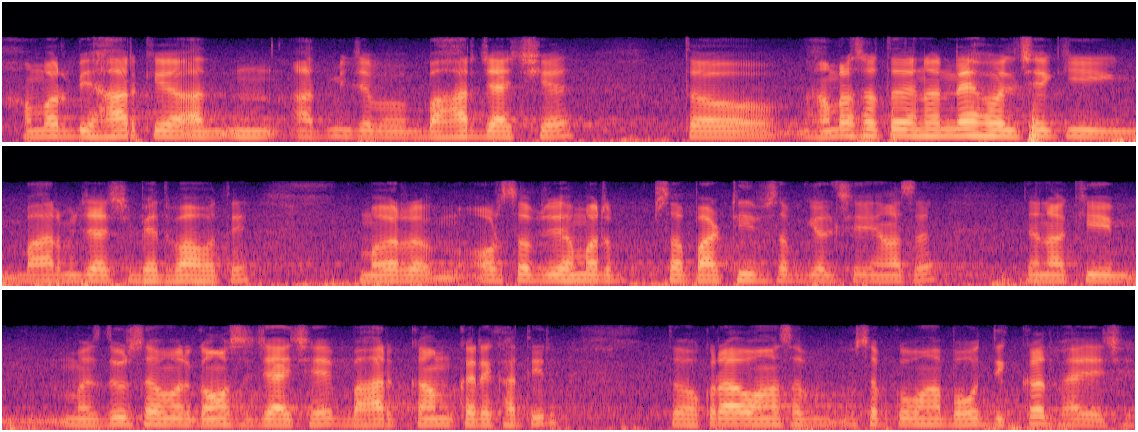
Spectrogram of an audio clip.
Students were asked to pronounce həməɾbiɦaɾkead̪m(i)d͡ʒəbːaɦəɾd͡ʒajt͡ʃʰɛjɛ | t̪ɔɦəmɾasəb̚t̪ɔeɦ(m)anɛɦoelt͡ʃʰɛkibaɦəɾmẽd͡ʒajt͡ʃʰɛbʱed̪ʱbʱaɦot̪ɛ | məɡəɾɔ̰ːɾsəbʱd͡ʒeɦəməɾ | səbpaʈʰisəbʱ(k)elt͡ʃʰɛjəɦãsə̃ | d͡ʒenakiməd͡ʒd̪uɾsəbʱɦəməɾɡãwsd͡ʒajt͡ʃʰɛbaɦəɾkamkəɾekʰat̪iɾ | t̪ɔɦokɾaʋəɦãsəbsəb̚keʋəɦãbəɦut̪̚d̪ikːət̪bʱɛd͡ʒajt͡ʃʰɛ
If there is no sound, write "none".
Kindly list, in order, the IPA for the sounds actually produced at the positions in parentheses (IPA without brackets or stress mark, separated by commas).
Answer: i, n, ɡ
